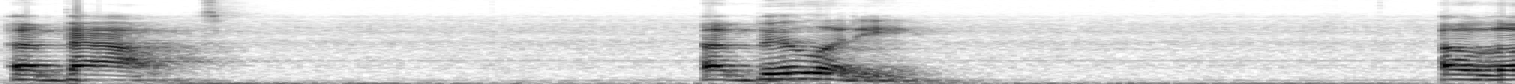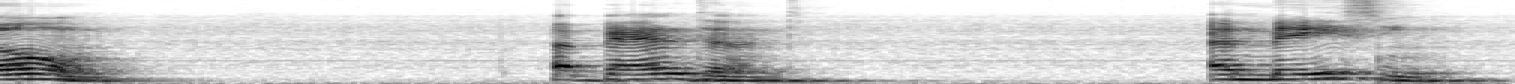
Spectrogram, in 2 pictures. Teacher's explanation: O que acontece nesses exemplos é que a gente consegue perceber com muito mais tranquilidade o som do schwa, justamente porque ele está vindo logo no começo da palavra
